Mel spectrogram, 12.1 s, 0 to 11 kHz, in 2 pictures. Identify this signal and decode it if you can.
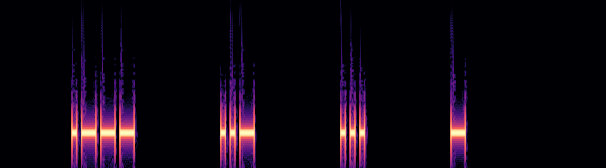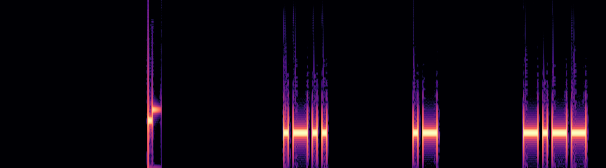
Morse code, heard as a keyed tone, about 25 wpm, spaced as for 9 wpm, 700 Hz. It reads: JUST LAY
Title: 6x Character Spacing - Top 500 Words - 25wpm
